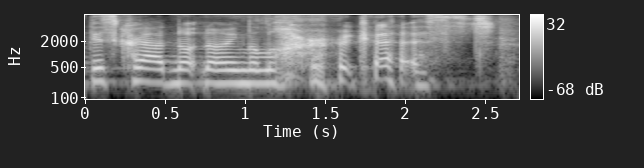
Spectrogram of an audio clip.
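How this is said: It is said with a chuckling, mocking tone. The writer is quietly laughing at their self-importance. "John's almost saying it like this"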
